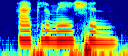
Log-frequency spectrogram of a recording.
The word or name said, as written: acclamation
